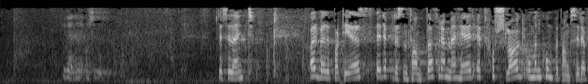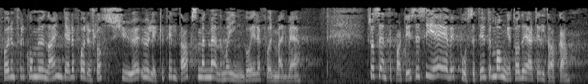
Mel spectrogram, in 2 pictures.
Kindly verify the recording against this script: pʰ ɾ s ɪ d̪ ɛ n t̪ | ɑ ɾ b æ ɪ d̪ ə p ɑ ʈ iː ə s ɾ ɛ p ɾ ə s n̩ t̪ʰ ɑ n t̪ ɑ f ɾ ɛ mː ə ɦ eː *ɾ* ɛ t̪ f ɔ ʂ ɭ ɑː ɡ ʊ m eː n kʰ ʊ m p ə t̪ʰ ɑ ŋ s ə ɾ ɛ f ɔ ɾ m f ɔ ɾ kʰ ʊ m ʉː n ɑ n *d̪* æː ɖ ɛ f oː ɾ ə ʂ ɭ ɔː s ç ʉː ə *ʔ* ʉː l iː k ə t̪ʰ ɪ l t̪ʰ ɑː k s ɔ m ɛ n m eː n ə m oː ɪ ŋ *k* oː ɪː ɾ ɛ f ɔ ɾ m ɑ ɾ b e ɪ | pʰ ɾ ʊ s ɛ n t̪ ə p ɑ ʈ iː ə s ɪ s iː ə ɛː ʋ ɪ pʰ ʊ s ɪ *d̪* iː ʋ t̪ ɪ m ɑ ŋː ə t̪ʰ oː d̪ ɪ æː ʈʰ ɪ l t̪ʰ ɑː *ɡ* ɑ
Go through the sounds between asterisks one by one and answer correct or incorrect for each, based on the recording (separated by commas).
correct, correct, correct, incorrect, incorrect, incorrect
